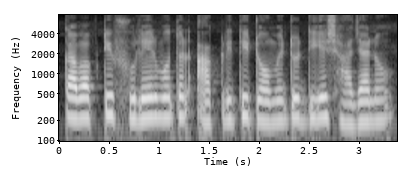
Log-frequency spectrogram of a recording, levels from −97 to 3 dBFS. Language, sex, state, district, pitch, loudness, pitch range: Bengali, female, West Bengal, Alipurduar, 215 Hz, -18 LUFS, 195-220 Hz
